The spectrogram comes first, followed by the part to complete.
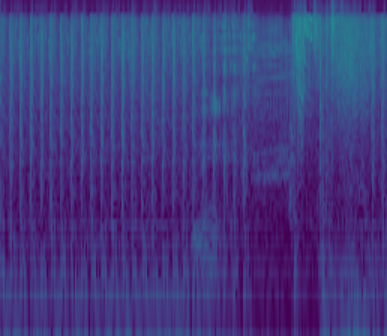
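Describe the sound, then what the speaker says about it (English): Rapid, evenly spaced gunfire from a weapon in the video game Tiny Tina's Wonderlands, loud and continuous, with mechanical clatter and a brief sharper burst near the end. "This gun has a satisfying fire rate to it."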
